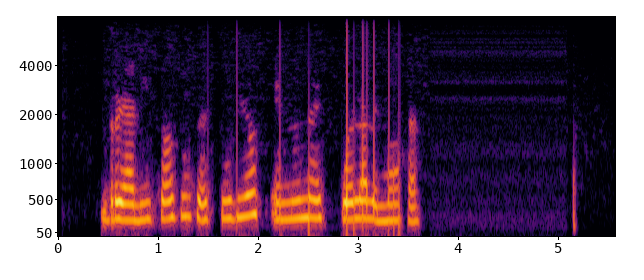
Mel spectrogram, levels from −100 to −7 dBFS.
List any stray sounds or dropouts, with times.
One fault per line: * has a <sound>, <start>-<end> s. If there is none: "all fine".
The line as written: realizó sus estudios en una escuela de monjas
all fine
